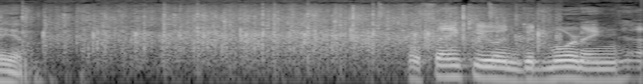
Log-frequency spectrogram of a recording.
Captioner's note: applause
